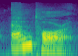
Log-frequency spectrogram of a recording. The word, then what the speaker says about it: mTOR: 这个英文名字叫 Mammalian Target of Rapamycin，简称 MTOR。发音是 mTOR，OK，来我们继续。医学上呢，早已经证明的是，蛋白质摄取太多会造成体内 mTOR 这种蛋白激酶升高，而 mTOR 太高也已经被医学证明会提高致癌的风险。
